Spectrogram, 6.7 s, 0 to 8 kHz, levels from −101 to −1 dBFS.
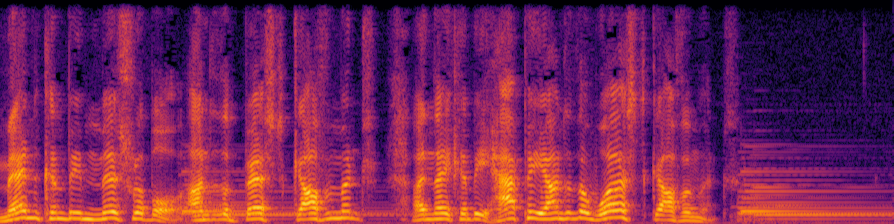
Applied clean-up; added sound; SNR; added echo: none; Piano; 17 dB; none.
